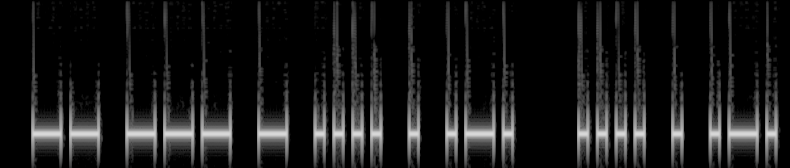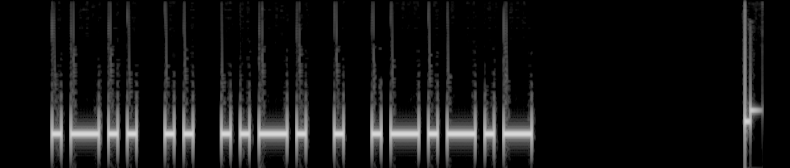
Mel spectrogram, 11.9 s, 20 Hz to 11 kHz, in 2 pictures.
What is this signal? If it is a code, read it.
Morse code, heard as a keyed tone, about 17 wpm, 700 Hz. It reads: MOTHER HER LIFE.
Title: Sentences from Top 1000 Words - Review Part 5 - 17wpm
